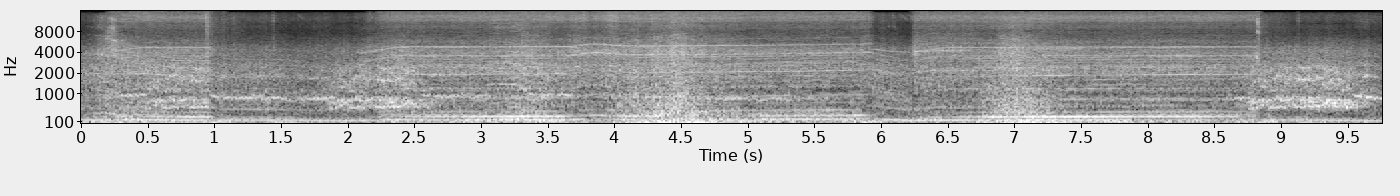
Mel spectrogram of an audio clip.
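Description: A racing car engine roars at high revs and shifts gears.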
